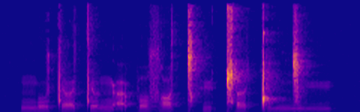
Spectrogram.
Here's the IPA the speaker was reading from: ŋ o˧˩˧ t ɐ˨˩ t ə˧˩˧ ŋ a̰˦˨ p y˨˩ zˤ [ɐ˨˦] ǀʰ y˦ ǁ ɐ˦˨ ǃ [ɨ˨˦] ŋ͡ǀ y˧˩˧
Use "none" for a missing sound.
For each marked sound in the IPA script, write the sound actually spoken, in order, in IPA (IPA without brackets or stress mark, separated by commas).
ɐ˨˦, i˨˦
